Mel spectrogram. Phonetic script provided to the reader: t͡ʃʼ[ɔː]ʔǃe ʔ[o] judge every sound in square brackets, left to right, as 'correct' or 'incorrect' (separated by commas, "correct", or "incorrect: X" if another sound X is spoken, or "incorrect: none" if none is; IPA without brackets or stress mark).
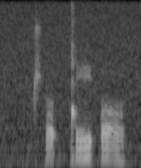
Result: incorrect: ɔ, incorrect: ɔ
